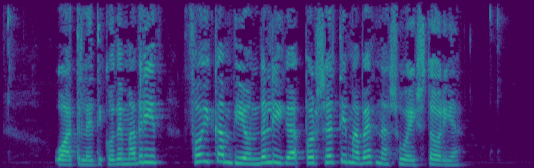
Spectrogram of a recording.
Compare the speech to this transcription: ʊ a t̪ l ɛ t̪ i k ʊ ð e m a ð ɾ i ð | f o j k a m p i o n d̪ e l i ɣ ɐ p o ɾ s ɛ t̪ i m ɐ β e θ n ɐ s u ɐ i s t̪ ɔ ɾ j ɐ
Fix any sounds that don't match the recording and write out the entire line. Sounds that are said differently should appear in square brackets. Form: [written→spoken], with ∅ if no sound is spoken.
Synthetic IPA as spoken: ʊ a t̪ l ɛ t̪ i k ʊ ð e m a ð ɾ i ð | f o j k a m p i o n d̪ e l i ɣ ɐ p o ɾ s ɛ t̪ i m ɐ β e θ n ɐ s u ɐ i s t̪ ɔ ɾ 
